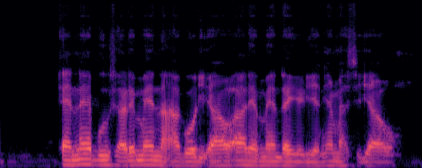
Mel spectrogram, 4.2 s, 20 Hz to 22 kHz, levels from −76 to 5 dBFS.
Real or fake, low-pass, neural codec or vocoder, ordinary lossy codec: fake; none; codec, 44.1 kHz, 2.6 kbps, SNAC; none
